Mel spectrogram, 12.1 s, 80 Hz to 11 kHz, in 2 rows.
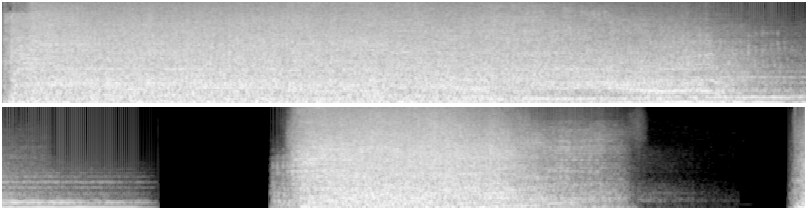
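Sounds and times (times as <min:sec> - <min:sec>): monster roar rumbling: 0:00.0 - 0:07.1, 0:08.1 - 0:10.8
faint held tone: 0:05.6 - 0:07.2.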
